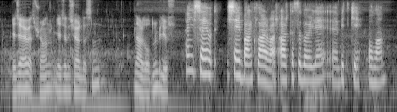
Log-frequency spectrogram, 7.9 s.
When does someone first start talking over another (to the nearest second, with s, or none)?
none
